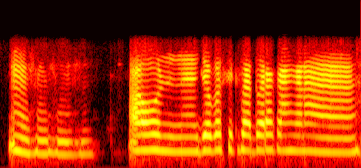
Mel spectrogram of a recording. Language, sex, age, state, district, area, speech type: Odia, female, 45-60, Odisha, Sambalpur, rural, conversation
